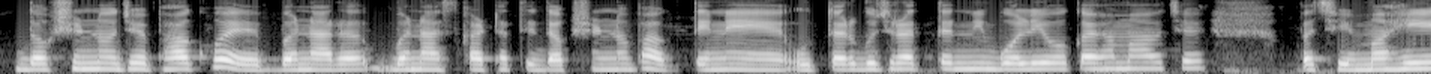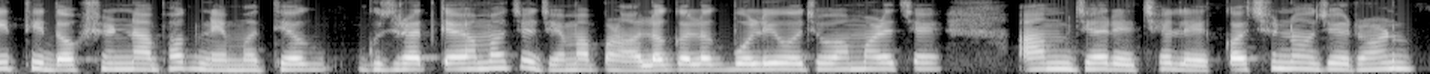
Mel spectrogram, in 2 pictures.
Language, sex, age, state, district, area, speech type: Gujarati, female, 18-30, Gujarat, Amreli, rural, spontaneous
